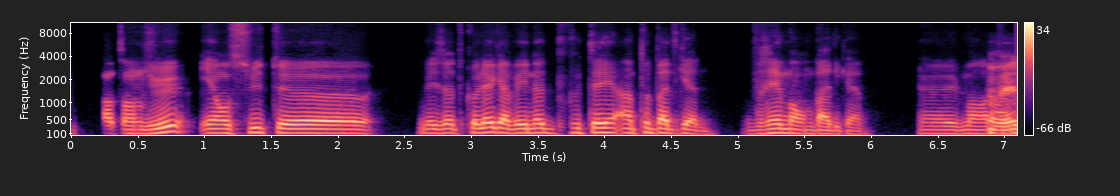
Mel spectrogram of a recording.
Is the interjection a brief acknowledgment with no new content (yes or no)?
no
